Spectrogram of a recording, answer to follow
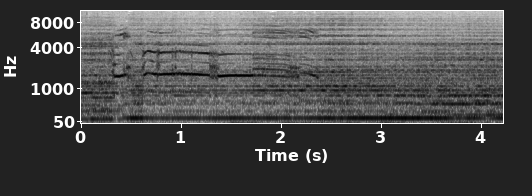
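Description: A rooster crows once over music with a low held note. The crow starts about half a second in and lasts about two seconds, rising, holding, then dropping away.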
